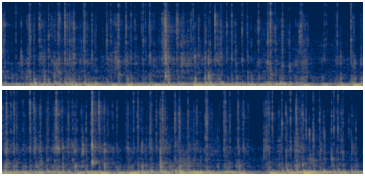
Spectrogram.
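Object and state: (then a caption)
Plastic computer keyboard being typed on. Fingertips type steadily on a full-size white and silver plastic Logitech keyboard resting on a marble desk, making a dense stream of short, dry key clicks. The clicks sit over a strong steady low hum, with one brief pause shortly after nine seconds before the typing picks up again.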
